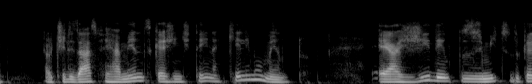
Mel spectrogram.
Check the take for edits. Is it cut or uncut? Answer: uncut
